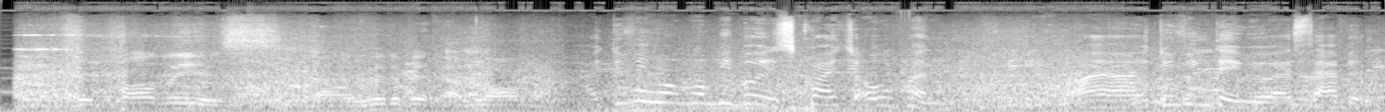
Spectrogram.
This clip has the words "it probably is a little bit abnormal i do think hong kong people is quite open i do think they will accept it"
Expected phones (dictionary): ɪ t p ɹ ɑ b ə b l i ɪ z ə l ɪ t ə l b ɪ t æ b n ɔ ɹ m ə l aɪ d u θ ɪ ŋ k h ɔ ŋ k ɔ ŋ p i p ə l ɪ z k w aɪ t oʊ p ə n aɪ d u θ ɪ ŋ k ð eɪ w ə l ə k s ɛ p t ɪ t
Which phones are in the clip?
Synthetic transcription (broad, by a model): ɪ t p ɹ ɑ b ə b l i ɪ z ə l ɪ t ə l b ɪ t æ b n ɔ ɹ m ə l aɪ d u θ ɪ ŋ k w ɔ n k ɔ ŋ p i p ə l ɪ s k w aɪ t oʊ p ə n aɪ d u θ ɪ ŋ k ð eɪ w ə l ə s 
